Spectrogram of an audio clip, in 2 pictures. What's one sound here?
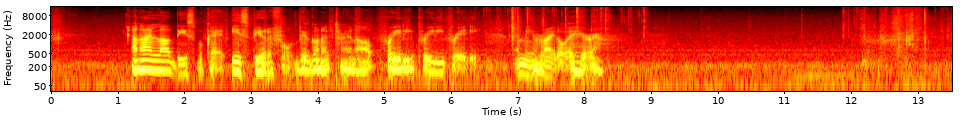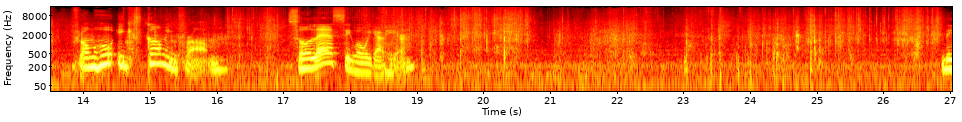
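Plastic wrapping crinkles and rustles under hands.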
